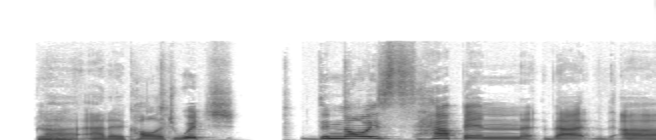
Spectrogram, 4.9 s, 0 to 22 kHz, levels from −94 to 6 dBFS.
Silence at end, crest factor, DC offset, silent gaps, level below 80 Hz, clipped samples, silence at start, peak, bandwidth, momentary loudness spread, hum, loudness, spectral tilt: 0 s; 20 dB; under 0.1%; 1.94-2.11 s; -50 dBFS; under 0.1%; 0.3 s; 0 dBFS; 16 kHz; 8 LU; none; -20 LUFS; -4.5 dB/octave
